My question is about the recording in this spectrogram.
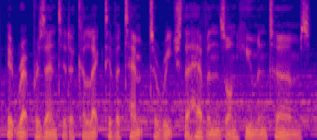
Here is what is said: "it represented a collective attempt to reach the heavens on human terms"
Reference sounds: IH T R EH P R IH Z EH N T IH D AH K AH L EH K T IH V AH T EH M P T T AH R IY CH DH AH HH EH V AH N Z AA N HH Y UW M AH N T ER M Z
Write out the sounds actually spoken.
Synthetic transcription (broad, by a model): IH T R EH P R IH Z EH N T IH D AH K AH L EH K T IH V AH T EH M P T T AH R IY CH DH AH HH EH V AH N Z N HH Y UW M AH N T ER M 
